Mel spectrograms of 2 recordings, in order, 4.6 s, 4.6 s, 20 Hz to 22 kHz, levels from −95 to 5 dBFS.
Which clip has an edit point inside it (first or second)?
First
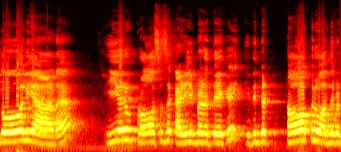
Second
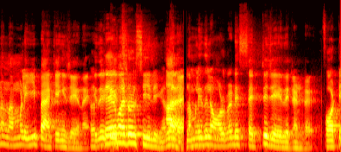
second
